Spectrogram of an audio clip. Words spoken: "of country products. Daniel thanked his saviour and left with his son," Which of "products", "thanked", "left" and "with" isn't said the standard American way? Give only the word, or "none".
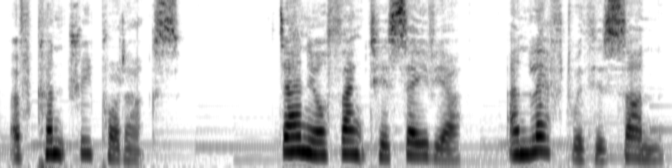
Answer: none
